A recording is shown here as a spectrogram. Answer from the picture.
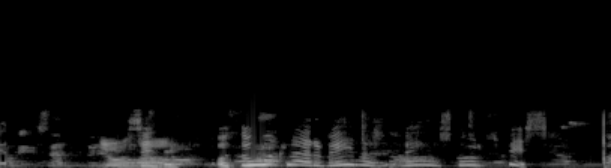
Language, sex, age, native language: Icelandic, female, 13, Icelandic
